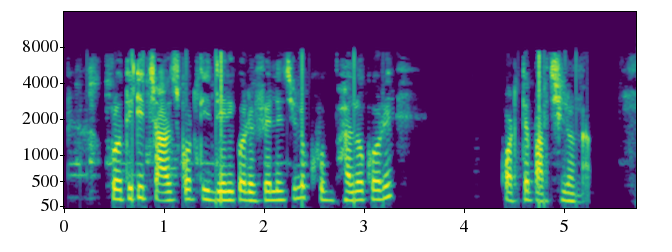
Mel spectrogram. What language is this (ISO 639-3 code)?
ben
